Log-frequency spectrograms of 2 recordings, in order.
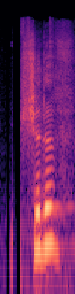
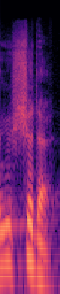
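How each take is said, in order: First: The word 'have' is said in full. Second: The word 'have' is reduced to a weak 'a'. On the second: "or you shoulda"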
